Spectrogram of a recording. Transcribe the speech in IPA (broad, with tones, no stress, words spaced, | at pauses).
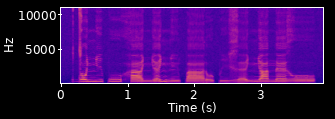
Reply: dɔ˦ɲi˦puː˦ haː˨ɲɛ˨˦ ɲĩ˨paː˨ ɾʊ˨˦pi˨ɣɛ˨˦ ɲa˦nɛ˦ɣoː˦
